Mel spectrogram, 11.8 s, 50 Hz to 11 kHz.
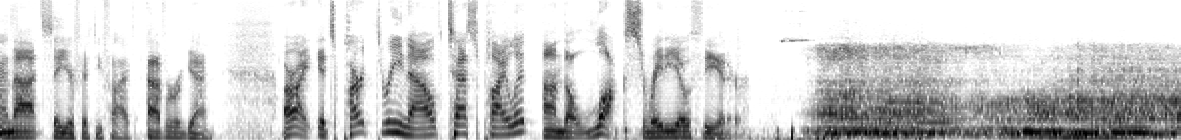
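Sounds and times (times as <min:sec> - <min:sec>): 
speech: 0:00.1 - 0:08.8
race car engines roaring on a track straightaway: 0:08.2 - 0:11.7.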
